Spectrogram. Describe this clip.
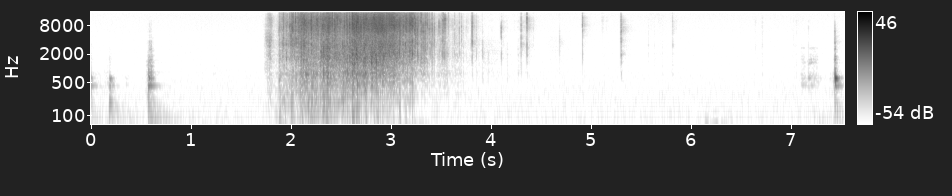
Paper Crumple (Short)
Short paper (baker bag) crumple sound I recorded with a H4N.
bakery, trash, bread, bun, crumple, paper, h4n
